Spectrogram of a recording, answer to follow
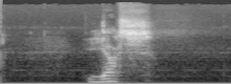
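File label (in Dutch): "jas", Dutch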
